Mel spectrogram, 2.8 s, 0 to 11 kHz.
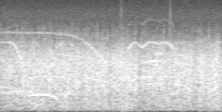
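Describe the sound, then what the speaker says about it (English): Crowd applause fills a bowling championship arena at the 1996 US Open, a steady, dense wash of clapping that holds for about three seconds without a break. "a very nice round of applause from the crowd for Marianne DeRupo"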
